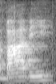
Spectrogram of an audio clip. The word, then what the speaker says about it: barbie: This one should probably have been higher up on the list, but that is a bobby, spelled like Barbie, but Yeah. not that Barbie.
